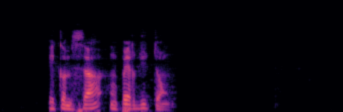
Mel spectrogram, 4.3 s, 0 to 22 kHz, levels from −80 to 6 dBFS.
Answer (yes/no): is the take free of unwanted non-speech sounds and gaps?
yes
